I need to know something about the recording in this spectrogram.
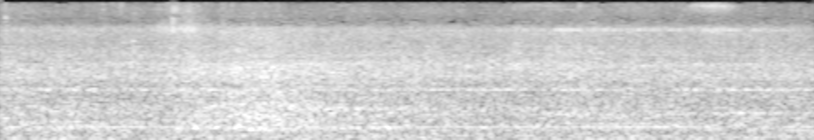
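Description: Steady low rumble and hiss of a large, nearly empty shopping mall's background noise, most likely its air-conditioning, with a faint steady hum and no distinct events.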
